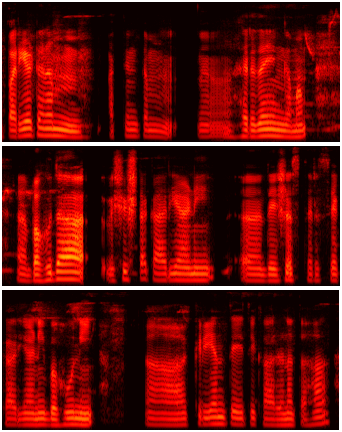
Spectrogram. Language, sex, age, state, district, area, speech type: Sanskrit, male, 30-45, Karnataka, Bangalore Urban, urban, spontaneous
